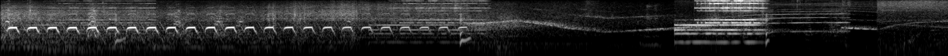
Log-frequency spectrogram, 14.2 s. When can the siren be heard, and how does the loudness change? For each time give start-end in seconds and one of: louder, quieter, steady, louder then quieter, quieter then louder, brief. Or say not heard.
0.0-14.1 quieter.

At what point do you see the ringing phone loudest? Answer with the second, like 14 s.
11 s.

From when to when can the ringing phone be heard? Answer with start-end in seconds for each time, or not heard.
0.4-2.4, 5.5-7.3, 10.1-11.6.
